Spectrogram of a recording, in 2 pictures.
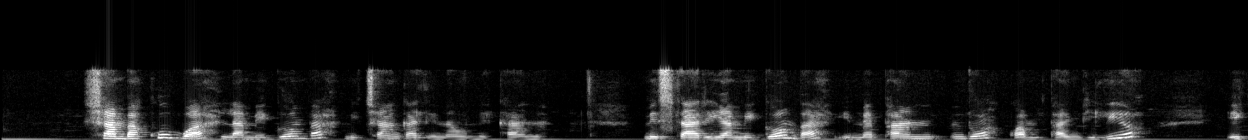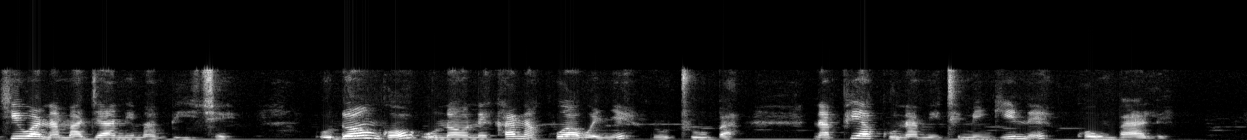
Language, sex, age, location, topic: Swahili, female, 18-24, Kisii, agriculture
